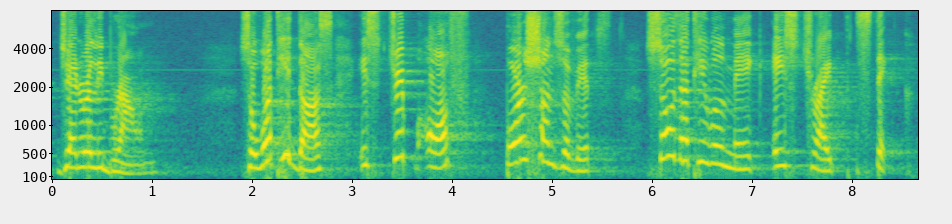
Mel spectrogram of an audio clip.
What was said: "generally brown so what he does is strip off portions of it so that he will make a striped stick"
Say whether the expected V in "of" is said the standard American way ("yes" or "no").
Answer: yes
